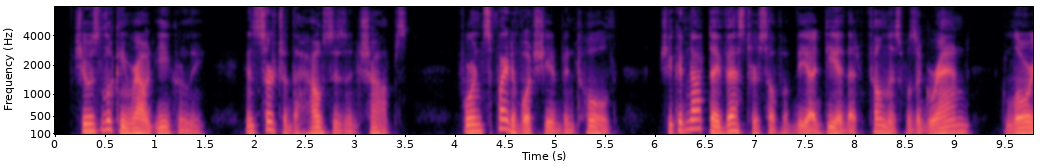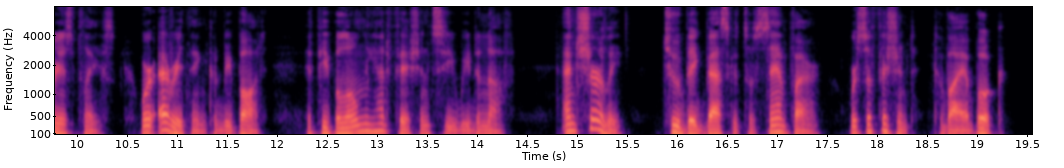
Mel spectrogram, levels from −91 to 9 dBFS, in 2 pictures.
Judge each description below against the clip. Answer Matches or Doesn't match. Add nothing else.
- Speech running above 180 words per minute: Matches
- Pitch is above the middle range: Doesn't match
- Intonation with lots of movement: Matches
